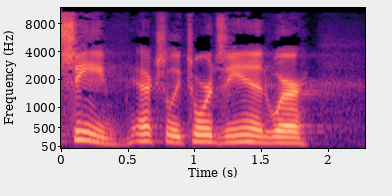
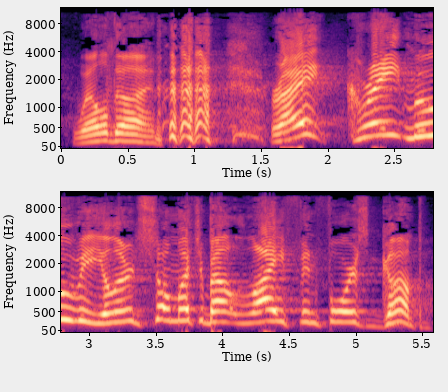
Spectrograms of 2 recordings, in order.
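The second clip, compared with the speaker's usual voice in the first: ordinary delivery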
